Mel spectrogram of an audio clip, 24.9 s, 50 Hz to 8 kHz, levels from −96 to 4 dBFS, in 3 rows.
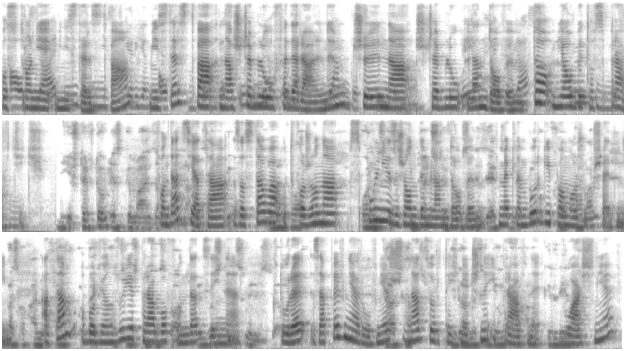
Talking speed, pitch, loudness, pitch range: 95 wpm, 185 Hz, -34 LUFS, 150-210 Hz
